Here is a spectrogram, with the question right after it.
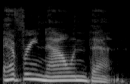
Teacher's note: The D in and often gets reduced or dropped.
